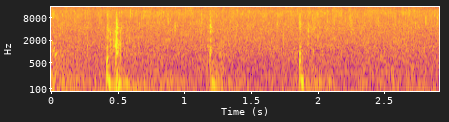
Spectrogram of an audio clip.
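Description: Heavy footsteps clank slowly on a hard floor.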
